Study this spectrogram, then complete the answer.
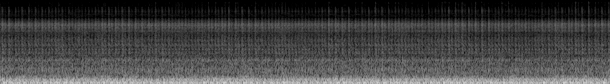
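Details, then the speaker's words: Diesel truck held at fast idle during an air brake pre-trip test. Steady, even drone with no knocks or surging as the compressor builds air toward governor cutout. Normal. "What I normally do, when I tell the participants to do, roll their windows down and just listen for the air dryer to let me know where my governor cutout is."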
